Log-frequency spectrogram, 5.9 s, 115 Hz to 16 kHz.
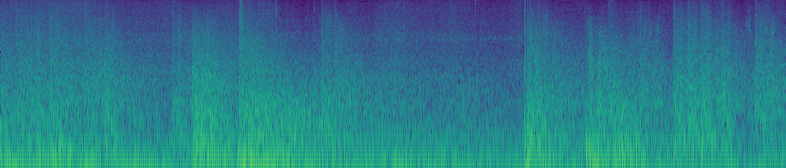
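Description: Bursts of coaxial machine-gun fire from a Puma armored car in Company of Heroes 2, rattling in repeated volleys amid other battlefield gunfire, moderately loud and continuous across the clip.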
